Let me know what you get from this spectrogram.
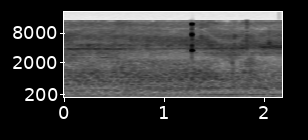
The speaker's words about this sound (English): Just waiting for a truck to get past. Oh, come on, mate. Don't you know I'm in the middle of a recording?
